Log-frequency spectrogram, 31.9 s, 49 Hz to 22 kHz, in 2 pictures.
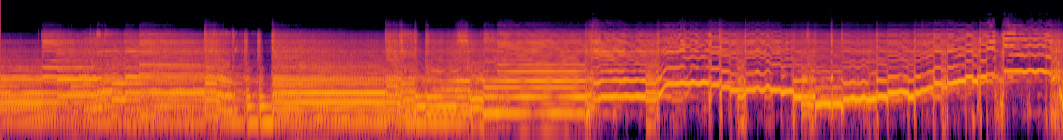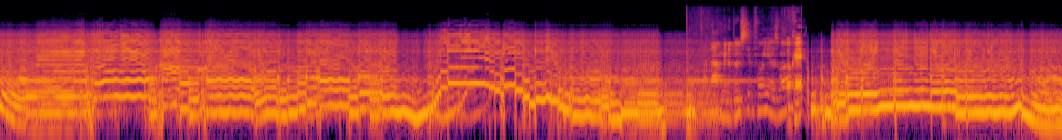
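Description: Distorted electric-guitar lead played through a Hughes & Kettner Grandmeister Deluxe 40 tube amp on its lead channel: held notes, string bends and vibrato, with a short break near the end.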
